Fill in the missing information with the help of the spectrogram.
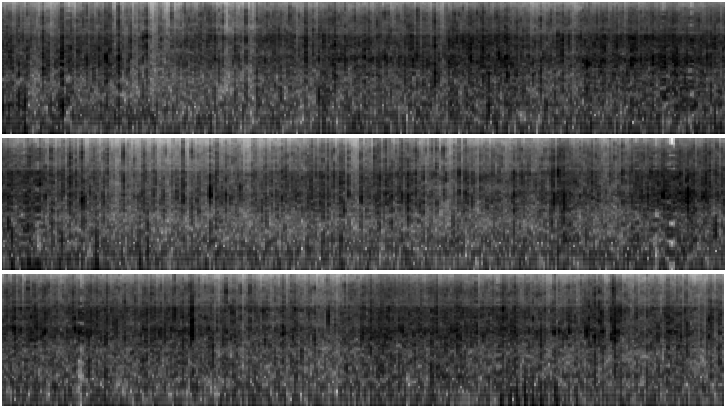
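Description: Fingertips rub and gather the film of an empty, thin, red printed plastic bread bag, making a steady, dense crinkling and crackling. The sound is bright and papery with almost no low end, and it runs continuously without separate hits.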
